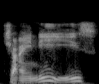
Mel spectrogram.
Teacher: in the word just by itself Chinese the stress syllable is ease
